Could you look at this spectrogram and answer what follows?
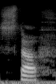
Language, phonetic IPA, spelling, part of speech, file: Polish, [staf], staw, noun / verb, Pl-staw.ogg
